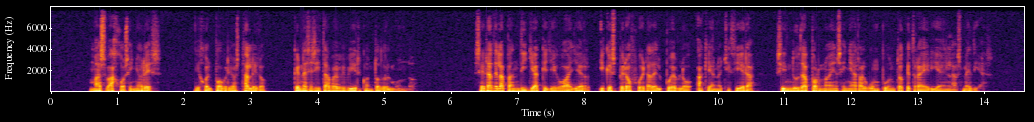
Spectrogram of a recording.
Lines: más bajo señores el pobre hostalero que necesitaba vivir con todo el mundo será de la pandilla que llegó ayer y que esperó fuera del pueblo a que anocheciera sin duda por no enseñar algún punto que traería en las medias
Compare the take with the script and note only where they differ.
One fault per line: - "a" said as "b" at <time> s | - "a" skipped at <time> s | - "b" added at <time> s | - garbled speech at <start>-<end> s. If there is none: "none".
- "dijo" added at 2.1 s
